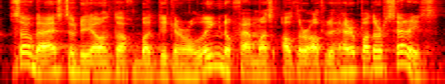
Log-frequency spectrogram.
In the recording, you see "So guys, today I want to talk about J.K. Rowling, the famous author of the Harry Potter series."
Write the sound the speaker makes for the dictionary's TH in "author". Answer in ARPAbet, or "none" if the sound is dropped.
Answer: T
